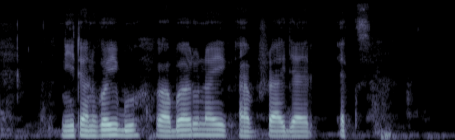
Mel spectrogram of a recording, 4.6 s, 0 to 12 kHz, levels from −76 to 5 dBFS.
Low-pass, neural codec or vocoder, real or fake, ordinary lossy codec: 10.8 kHz; none; real; none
